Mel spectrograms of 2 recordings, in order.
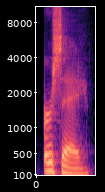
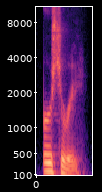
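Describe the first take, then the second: First: The name ends with a 'say' sound. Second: The name ends with a 'sery' sound. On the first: The speaker calls it wrong. "you say Irsay like Jim Irsay" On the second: The speaker calls it right. "but it's Irsay like nursery"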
